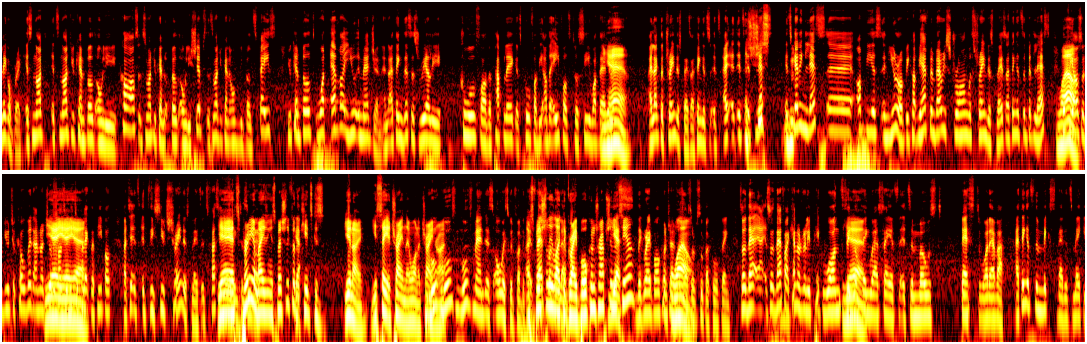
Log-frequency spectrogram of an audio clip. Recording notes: filming live on location at Brickvention 2023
